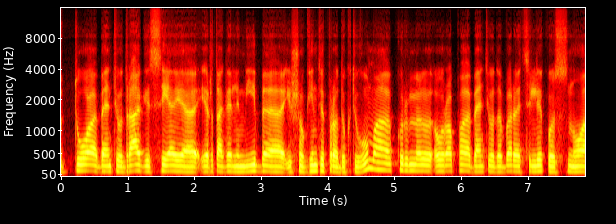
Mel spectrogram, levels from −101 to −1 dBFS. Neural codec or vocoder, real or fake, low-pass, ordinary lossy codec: autoencoder, 48 kHz, 32 numbers a frame, DAC-VAE, trained on Japanese speech; fake; 14.4 kHz; Opus, 24 kbps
